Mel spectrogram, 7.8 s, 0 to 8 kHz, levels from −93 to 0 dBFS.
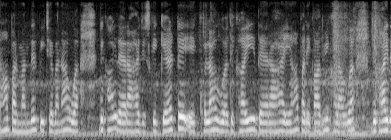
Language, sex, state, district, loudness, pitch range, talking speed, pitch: Hindi, female, Uttarakhand, Uttarkashi, -16 LUFS, 190-215 Hz, 220 wpm, 195 Hz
